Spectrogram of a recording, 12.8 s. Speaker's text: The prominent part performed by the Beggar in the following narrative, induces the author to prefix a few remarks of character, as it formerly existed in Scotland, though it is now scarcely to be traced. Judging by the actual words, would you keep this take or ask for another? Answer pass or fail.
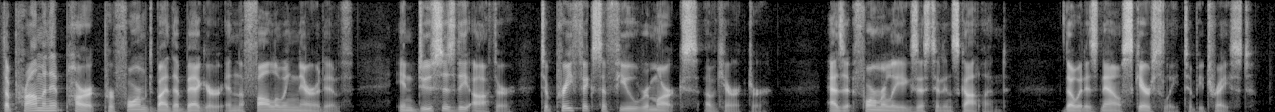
pass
